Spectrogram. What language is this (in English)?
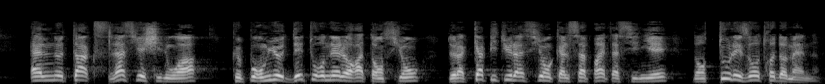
French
